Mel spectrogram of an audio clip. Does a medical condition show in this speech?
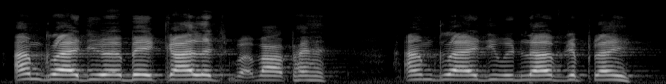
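Yes: cerebral palsy; arm paralysis with muscle contraction, uses left hand only.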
